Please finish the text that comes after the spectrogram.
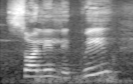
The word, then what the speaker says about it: soliloquy: It is pronounced soliloquy.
